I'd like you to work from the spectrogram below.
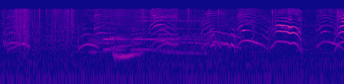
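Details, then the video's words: Cat searching for her kids: several overlapping arched meows, some high and bending, one lower drawn-out wail in the middle, calling almost without pause over a faint background rumble. "cat look her kids for weeping"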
